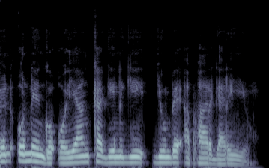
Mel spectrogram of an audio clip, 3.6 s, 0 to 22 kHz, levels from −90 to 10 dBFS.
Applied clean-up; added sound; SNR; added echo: neural mask model Resemble Enhance denoiser.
